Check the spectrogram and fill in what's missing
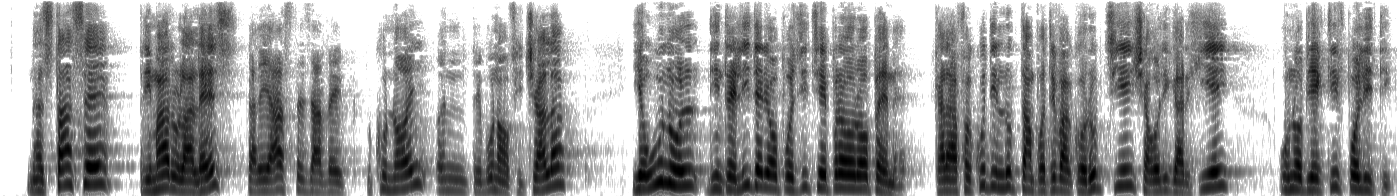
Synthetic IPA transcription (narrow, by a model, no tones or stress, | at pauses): nəst̪ase̞ | pɾimaɾulale̞skaɾe̞jeast̪əzʲavek | kuno̞jɨnt̪ɾibunao̞fit͡ʃialə | je̞unuld̪int̪ɾe̞lid̪e̞ɾio̞po̞zit̪sije̞jpɾo̞ewɾo̞pe̞ne̞ | kaɾe̞afəkut̪̚d̪inlup̚t̪aɨmpot̪ɾivako̞ɾup̚t̪sije̞jʃiao̞liɡarçije̞j | uno̞bje̞k̚t̪ivpo̞lit̪ik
